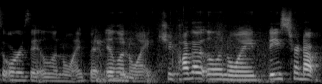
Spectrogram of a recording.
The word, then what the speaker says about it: Illinois: The S on the end is silent. Thank you. I've never know. I I'm like, is it Illinois or is it Illinois? But Illinois.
